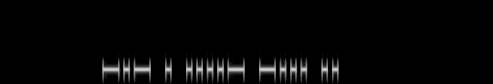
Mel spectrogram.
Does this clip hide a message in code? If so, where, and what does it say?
Yes: Morse code from 1.0 to 3.4 s, heard as a keyed tone, about 23 wpm, 700 Hz. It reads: KE4BI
